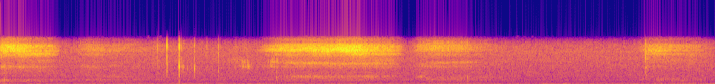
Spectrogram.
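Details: Snoring during sleep: harsh, hissing breath noises in slow cycles with a brief snort.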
